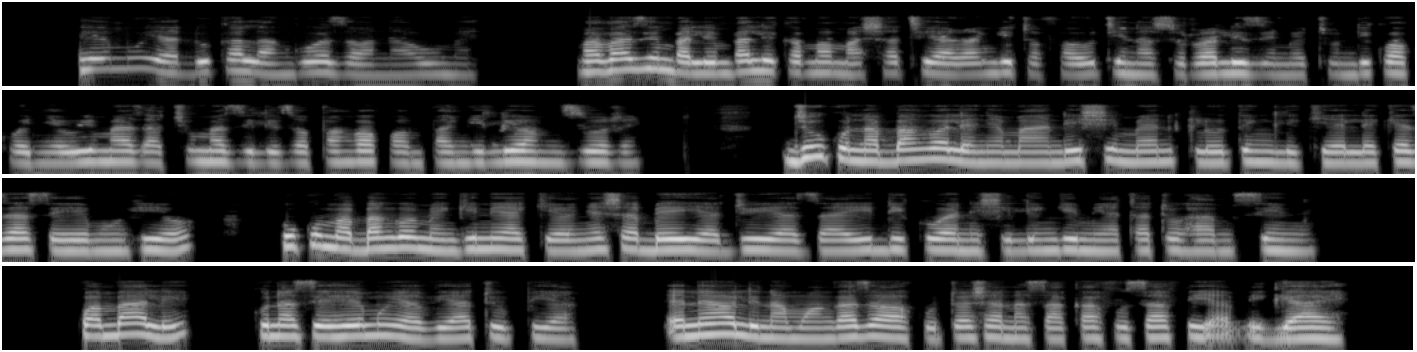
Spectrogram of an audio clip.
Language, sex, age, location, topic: Swahili, female, 25-35, Nairobi, finance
